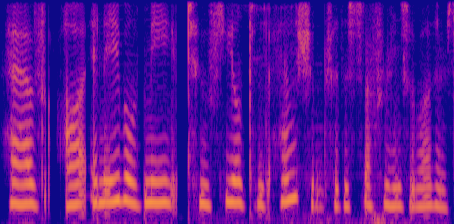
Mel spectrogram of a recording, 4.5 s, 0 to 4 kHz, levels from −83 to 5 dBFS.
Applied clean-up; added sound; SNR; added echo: neural separator model SepFormer WHAMR!.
